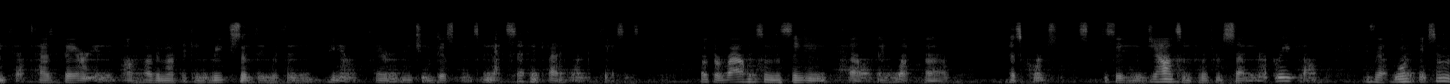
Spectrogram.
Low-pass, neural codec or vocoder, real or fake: 7.2 kHz; codec, 24 kHz, 1 kbps, SNAC; fake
